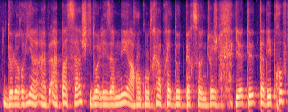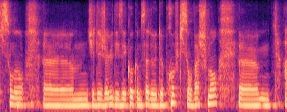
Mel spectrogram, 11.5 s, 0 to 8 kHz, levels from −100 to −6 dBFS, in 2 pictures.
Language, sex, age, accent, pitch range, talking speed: French, male, 20-39, French, 125-145 Hz, 200 wpm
